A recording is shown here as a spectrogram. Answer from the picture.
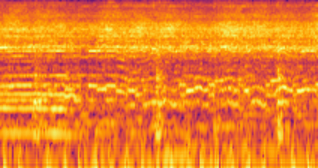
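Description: Live rock band playing an instrumental passage with no vocals: an electric guitar holds and bends notes over strummed guitar, bass and drums.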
